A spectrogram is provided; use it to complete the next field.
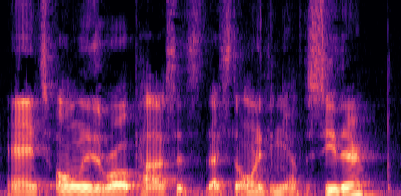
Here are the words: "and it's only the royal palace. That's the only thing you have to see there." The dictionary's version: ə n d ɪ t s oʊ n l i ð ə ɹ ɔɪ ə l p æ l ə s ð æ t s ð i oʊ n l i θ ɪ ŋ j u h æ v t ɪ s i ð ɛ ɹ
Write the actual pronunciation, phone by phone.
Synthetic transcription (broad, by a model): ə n ɪ t s oʊ n l i ð ə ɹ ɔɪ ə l p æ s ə s ð æ t s ð i oʊ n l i θ ɪ ŋ j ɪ h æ f t ɪ s i ð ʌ ɹ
